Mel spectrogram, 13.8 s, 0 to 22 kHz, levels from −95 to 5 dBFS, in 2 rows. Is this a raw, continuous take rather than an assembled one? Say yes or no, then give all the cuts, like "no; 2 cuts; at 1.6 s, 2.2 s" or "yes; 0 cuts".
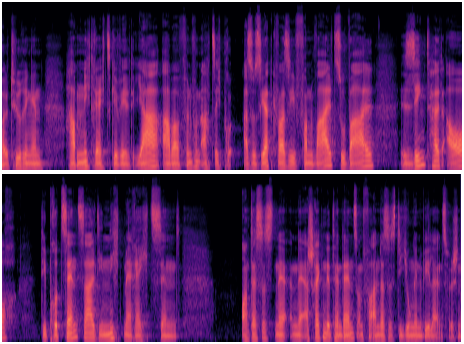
yes; 0 cuts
